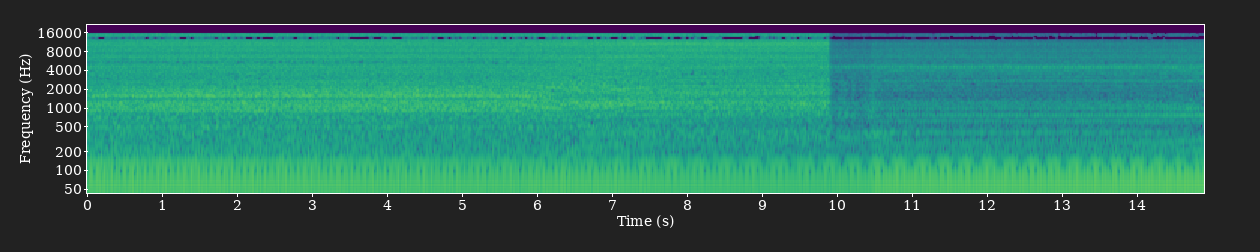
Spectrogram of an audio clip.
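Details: New California Air Tools air compressor, first run after fitting spin-on air filters: steady, even motor drone with a fast regular pump pulse, settling to a hum once the tank fills; quiet and healthy.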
